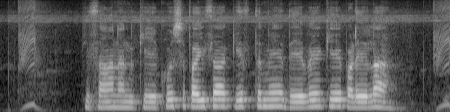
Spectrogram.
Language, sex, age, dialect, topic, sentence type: Bhojpuri, male, 25-30, Western, banking, statement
